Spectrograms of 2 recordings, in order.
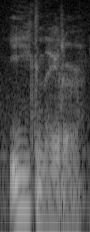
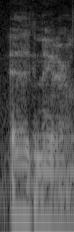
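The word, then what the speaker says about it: Egnater: too it's called egator a lot of people pronounce it incorrectly they say egator but no she'll be egg natator like bued eggs short e and I know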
